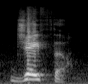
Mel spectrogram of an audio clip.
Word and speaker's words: Jephthah: Jephthah.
